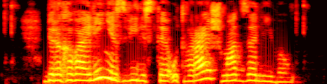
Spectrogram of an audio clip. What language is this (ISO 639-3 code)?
bel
